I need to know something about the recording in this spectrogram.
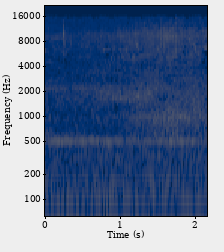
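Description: Faint outdoor background noise: a low rumble with a thin steady hum, swelling slightly near the end.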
